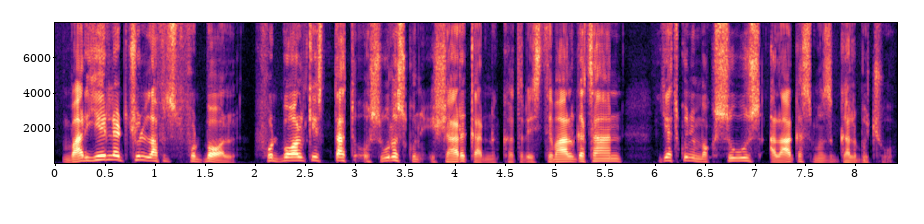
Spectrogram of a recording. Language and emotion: Kashmiri, neutral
